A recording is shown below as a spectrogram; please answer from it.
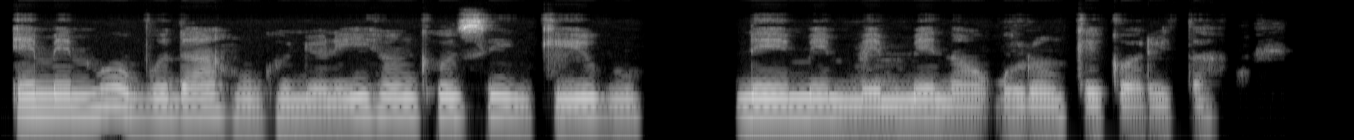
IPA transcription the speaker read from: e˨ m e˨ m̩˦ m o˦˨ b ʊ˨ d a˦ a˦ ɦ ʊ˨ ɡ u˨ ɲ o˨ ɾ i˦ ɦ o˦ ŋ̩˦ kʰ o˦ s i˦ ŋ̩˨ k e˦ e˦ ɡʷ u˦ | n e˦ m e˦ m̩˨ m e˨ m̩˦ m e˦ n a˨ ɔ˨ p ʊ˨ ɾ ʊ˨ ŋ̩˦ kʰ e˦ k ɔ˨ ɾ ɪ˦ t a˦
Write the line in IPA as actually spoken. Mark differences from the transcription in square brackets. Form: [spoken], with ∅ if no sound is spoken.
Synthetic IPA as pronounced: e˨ m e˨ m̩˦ m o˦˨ b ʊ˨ d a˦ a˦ ɦ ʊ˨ ɡ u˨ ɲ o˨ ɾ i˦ ɦ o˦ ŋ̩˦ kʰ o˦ s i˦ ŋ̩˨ k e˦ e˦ ɡʷ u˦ | n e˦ m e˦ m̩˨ m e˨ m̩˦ m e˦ n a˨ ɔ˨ [k͡p] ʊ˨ ɾ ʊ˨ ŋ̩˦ [k] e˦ k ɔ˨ ɾ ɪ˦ t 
